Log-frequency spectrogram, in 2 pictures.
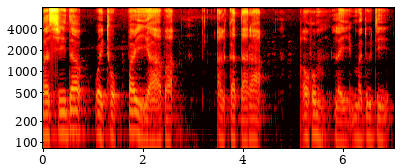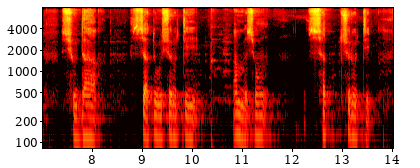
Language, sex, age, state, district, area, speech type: Manipuri, male, 30-45, Manipur, Thoubal, rural, read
